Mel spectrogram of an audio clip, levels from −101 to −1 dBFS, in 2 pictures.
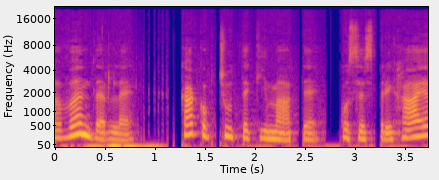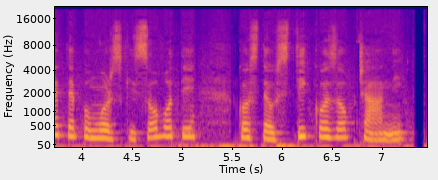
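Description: From start to finish the speech carries a grainy, gritty edge that rises and falls with the voice itself. This points to low bit depth without dither, likely caused by truncating the audio to about 7 bits with no dither added. The error sits only about 30 dB below the signal and tracks it closely, roughening quiet syllable tails.

From 6.74 to 6.79 s, a short disturbance lasts about 50 ms. This is damaged data in a compressed stream. Corrupted bytes made the decoder misread those frames and lose sync until it found the next valid frame header.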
